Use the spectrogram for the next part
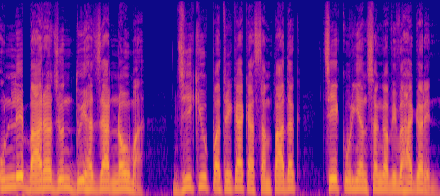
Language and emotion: Nepali, neutral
